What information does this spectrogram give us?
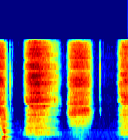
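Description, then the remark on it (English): Forceful breaths pushed out through the mouth, loud: three rushing, hissy bursts of air, each about half a second, separated by brief pauses, with no talking. A person demonstrates breathing out while pushing during a bench press in strength training. “So if I'm doing a bench press, I'm breathing in. And now I'm ready to push out. I push out with my breath.”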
